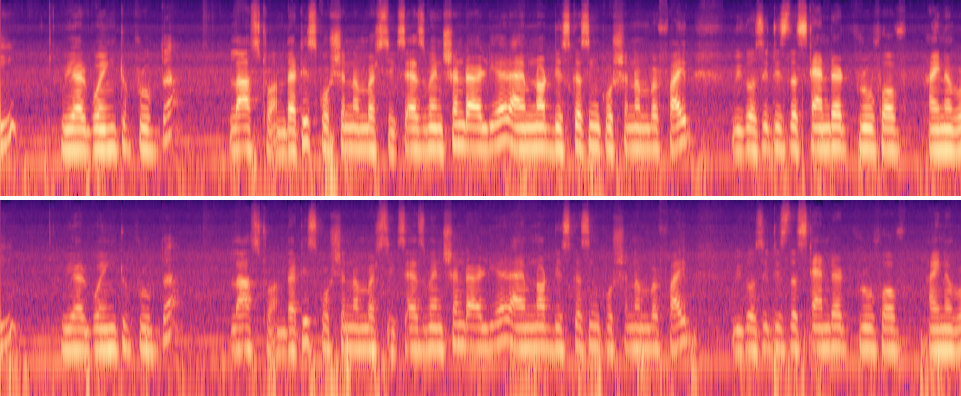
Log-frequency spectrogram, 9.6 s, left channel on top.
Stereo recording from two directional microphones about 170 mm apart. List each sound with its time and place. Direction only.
0.7 s speech: 35° left (ahead or behind); by 9.5 s 20° left (ahead or behind)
